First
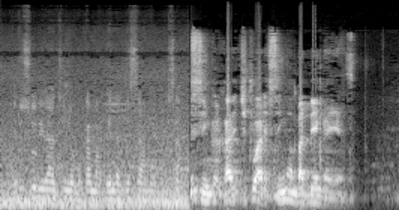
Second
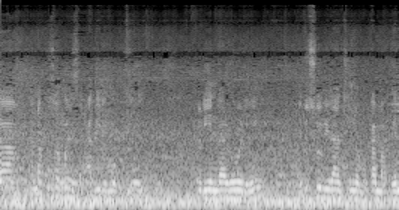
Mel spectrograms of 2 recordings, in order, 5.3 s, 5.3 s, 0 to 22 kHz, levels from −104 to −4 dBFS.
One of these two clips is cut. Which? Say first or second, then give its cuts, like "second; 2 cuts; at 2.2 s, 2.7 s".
first; 1 cut; at 2.6 s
